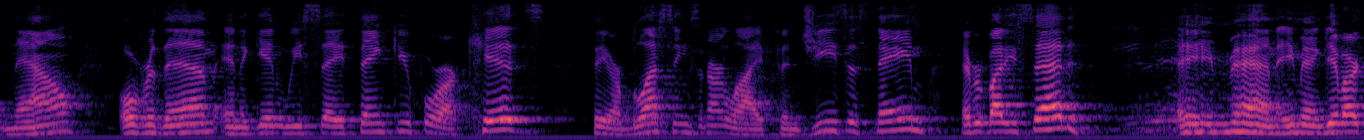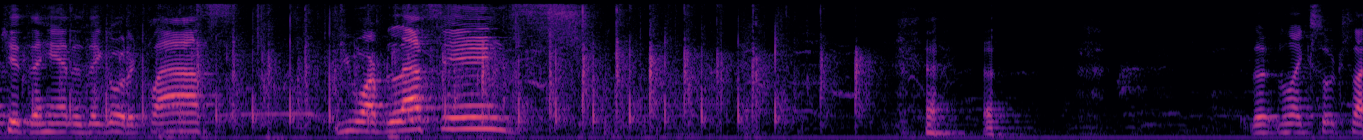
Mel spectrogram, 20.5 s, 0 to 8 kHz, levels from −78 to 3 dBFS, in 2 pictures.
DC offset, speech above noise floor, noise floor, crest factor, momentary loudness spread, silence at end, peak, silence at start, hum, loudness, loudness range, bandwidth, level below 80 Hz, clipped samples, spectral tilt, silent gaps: under 0.1%; 28 dB; -60 dBFS; 22 dB; 17 LU; 0 s; -12 dBFS; 0 s; none; -33 LUFS; 14 LU; 7.6 kHz; -60 dBFS; under 0.1%; -4 dB/octave; none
